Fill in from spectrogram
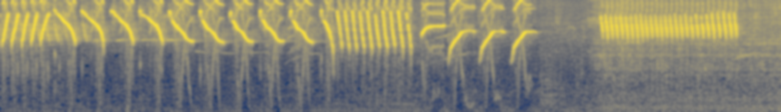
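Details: Canary kept in care singing in the morning: fast series of high descending whistled sweeps, then rapid trills, downward-swooping notes and a loud buzzy rolling tour near the end.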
